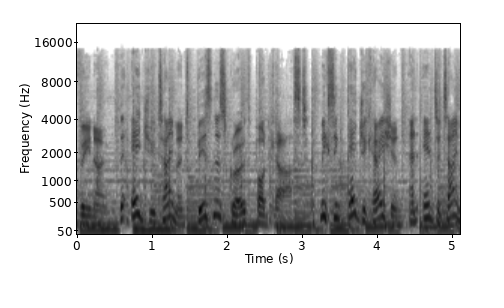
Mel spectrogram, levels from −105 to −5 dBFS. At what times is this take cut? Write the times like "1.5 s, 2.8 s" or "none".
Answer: none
